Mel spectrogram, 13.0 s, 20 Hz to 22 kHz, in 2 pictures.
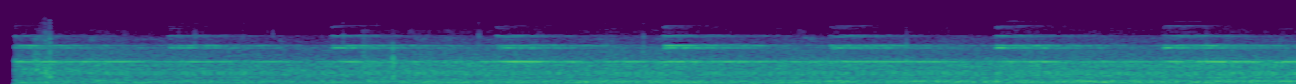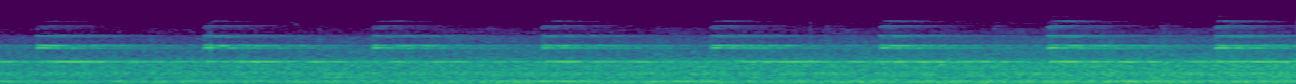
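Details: Train 1713 leading set 720 through Forest Hills: a thin, steady horn note over the rumble and wheel clatter; the horn sounds weak, and it seems it hasn't been changed for a while (cause suspected, not confirmed).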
